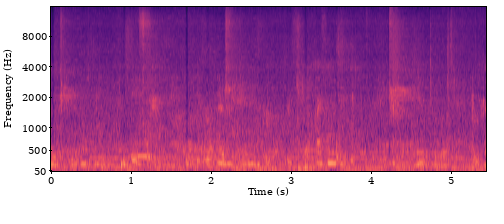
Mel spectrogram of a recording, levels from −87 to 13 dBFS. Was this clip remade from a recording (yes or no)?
yes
